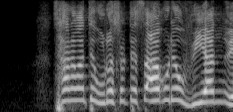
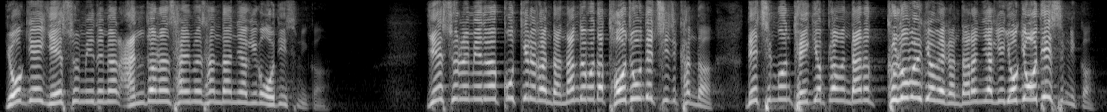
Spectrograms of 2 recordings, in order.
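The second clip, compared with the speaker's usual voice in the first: rising, louder preaching voice; impassioned preaching; 4 semitones higher, 4 dB louder than usual. Acted. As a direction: preach it with building force. (열정적인 설교)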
